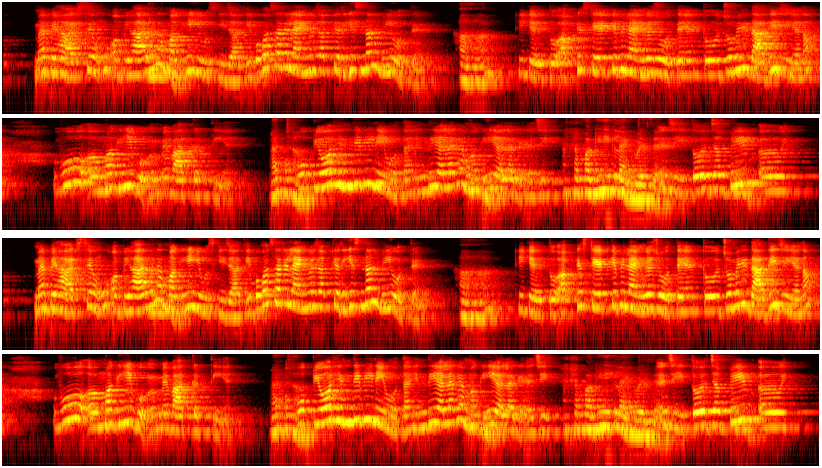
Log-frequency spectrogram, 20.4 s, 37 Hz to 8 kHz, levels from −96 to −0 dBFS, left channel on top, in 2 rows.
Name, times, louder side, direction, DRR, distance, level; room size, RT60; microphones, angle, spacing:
voice 1, 0.4-5.3 6.4-13.1 13.8-17.4 18.4-20.0, right 3 dB, 55° right, 6 dB, 0.6 m, -29 dB
voice 2, 1.8-2.2 5.7-6.1 13.6-14.0 16.0-16.3 17.2-18.5, left 1 dB, 85° left, 2 dB, 1.0 m, -32 dB
7.0 x 2.9 x 4.7 m, 0.91 s
head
